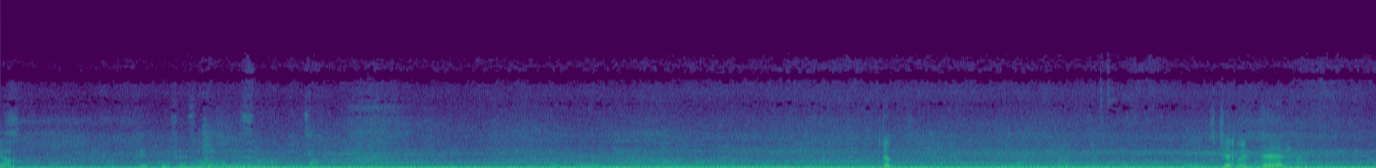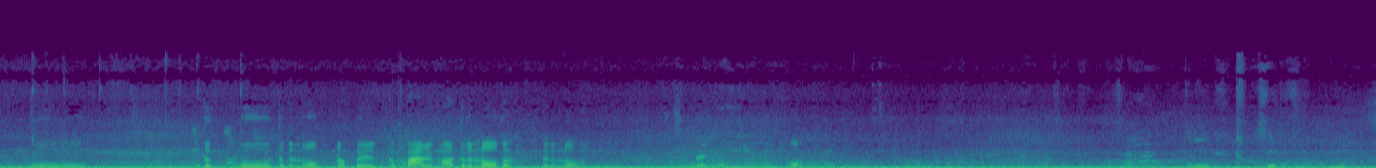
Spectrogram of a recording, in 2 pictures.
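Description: A tour boat's engine droning low and steady, getting louder about two seconds in as the boat gets under way, with people talking over it from time to time.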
